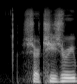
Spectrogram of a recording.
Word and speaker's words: charcuterie: One of them has a charcuterie board.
